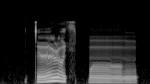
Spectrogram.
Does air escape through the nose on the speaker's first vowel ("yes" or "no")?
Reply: yes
